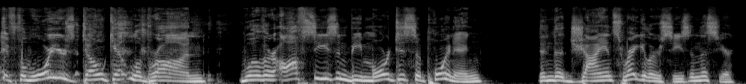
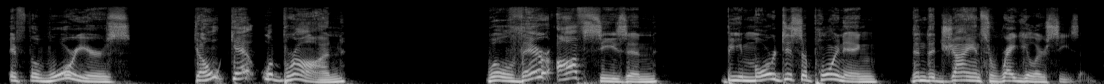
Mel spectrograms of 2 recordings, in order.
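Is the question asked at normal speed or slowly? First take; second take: normal speed; slowly. First: It is asked at normal speed. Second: It is asked slowly.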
